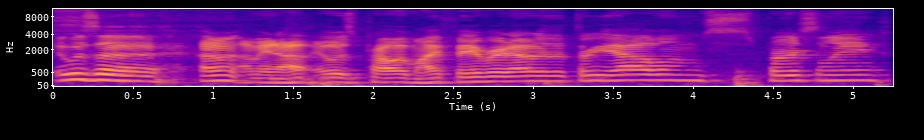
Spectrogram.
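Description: A young man in casual chat as a podcast co-host, tipsy after a few beers, laid-back and quick to defend himself. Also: high voice, sharp tone, roomy sound.

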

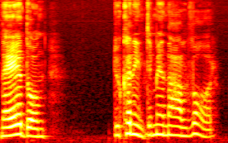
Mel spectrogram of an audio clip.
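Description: A woman reading a gloomy, reluctant squire who keeps complaining about his lot. his voice is mellow and soft-toned. it sounds like a storybook read aloud. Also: mid-range voice, steady tone, natural voice. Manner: plaintive, complaining. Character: gloomy downcast male squire, weary and reluctant.

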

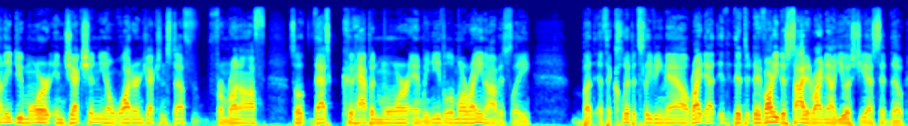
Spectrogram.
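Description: A man's voice: medium pitch, brisk, smooth, no room sound, clean studio sound. A man in casual conversation who rambles and swears freely. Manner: rambling, profane, animated. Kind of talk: casual chat.

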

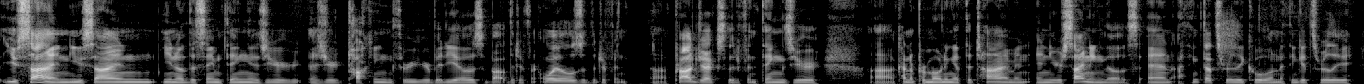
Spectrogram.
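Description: A man's voice: fairly low pitch, steady tone, moderate pace, vocal fry, clean tone. A man hosting a podcast, chatting casually with a guest and often restarting his sentences. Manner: chatty, rambling with many restarts. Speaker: podcast host. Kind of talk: casual interview chat.

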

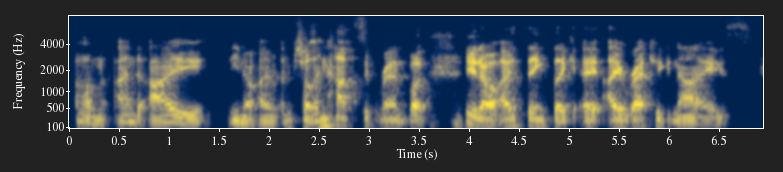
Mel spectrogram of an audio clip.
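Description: A man in his thirties, a native Italian speaker raised in the United States, appears as an interview guest; he's an event co-director and teacher. In this casual conversation he's earnest and reflective, laughing lightly. His voice is on the low side, fairly even and unhurried, and the sound is lo-fi.

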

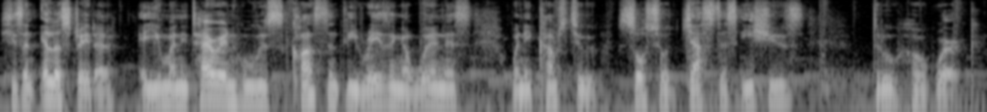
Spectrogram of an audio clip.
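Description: A man hosting a casual podcast interview, talking in a relaxed way with fillers and quick affirmations. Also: mid-range voice, soft background music. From Africa. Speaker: podcast host.

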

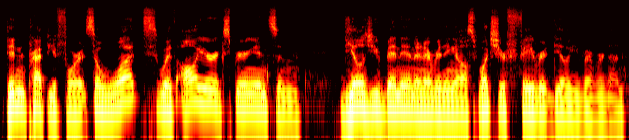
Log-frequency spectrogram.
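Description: A man hosts a relaxed interview podcast, mostly answering with brief upbeat affirmations before he asks the next question. His voice sits at an ordinary pitch for a man. The sound is dry and close to the mic. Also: fairly quick, no room sound. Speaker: podcast host. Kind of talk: casual interview.

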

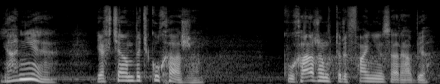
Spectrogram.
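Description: A man's voice: on the high side, sing-song, moderate pace, a bit bright. A man, a priest, giving a conversational youth retreat sermon, mixing scripture with self-deprecating personal stories in a large chapel hall. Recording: reverberant hall with faint music.

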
